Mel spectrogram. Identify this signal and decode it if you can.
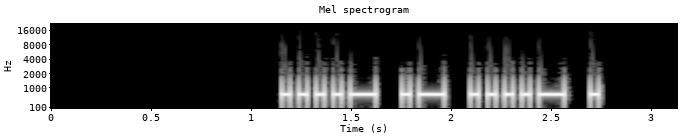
Morse code, heard as a keyed tone, about 28 wpm, 700 Hz. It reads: 4A4E
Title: All Cut Numbers - 4-Digit 28wpm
